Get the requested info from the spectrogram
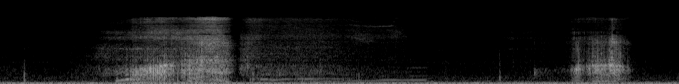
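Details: Snoring during sleep recorded with the SnoreLab app: two rough, rattling snoring breaths over quiet room hiss, with a faint whistle-like tone between them.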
